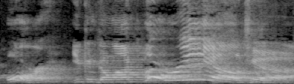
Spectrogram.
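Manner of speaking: very slow, stretched Southern drawl; milk the punchline with a long swooping drawl; exaggerated drawn-out Southern delivery; Jim Spencer, punchline. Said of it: "and said".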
